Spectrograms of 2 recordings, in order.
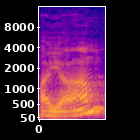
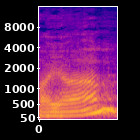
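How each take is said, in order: The two takes are said the same way.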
